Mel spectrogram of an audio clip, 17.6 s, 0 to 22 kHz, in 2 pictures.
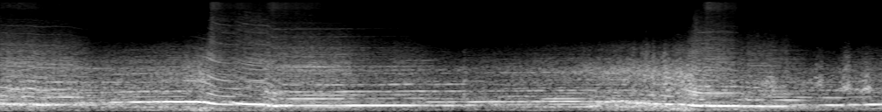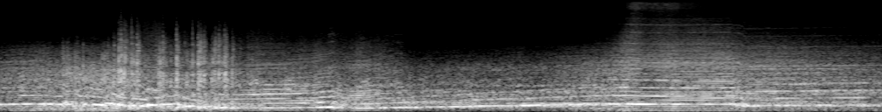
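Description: Super Formula race cars roar through a race in Gran Turismo 7, with high engines revving up and down through gear changes and several cars passing close, loud and continuous throughout.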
